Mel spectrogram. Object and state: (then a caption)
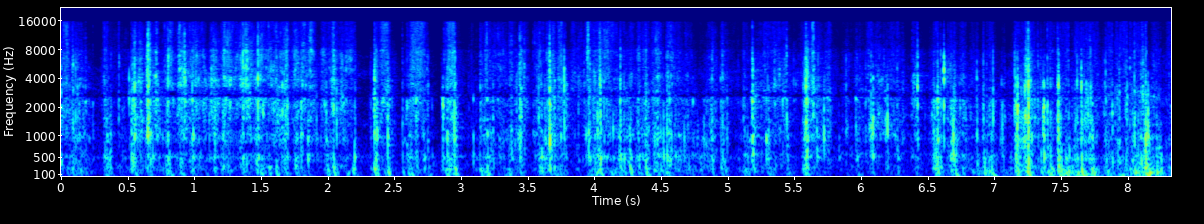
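Paper fortune teller. A yellow folded-paper fortune teller (cootie catcher), hollow folded paper, is tapped, scratched and crinkled with fingers and nails. The result is a dense run of fast, dry, crisp clicks, scratches and crinkles, mostly bright and high-pitched, with very little low end and no ringing after each contact.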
